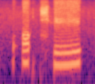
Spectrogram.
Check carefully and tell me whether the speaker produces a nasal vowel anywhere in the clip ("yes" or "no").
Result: no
